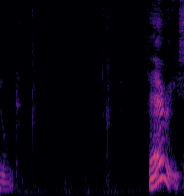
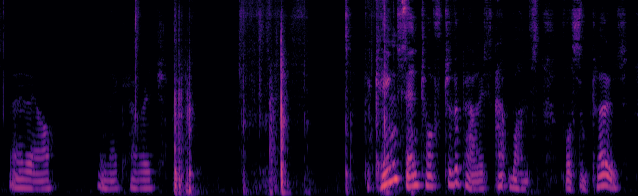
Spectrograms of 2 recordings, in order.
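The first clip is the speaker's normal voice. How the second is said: ordinary delivery, nothing marked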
